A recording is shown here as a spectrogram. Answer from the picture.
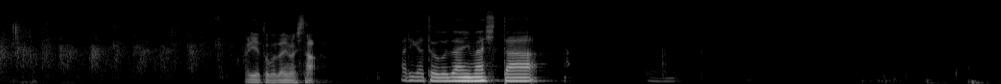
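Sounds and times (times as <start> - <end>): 
audience applause: 0.0 - 3.2
speech: 2.4 - 3.3, 4.0 - 5.5.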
